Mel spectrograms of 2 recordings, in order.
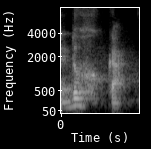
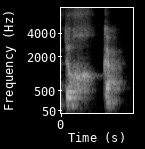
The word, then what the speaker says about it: dukkha: Sufrimiento en sánscrito es dukkha. D-U, se escribe H-K-H-A. La pronunciación correcta sería dukkha, porque esa H es sonora, dukkha.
